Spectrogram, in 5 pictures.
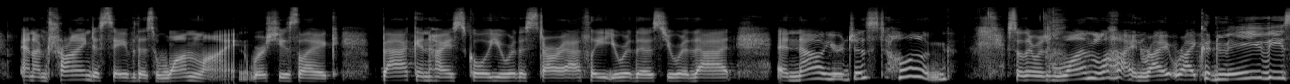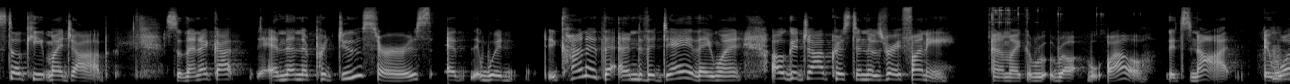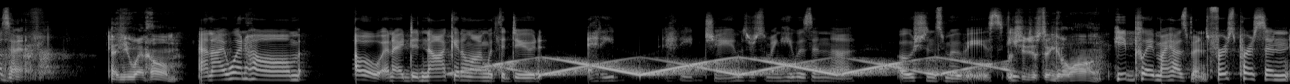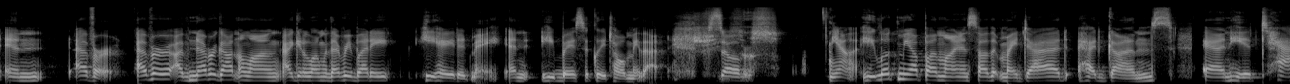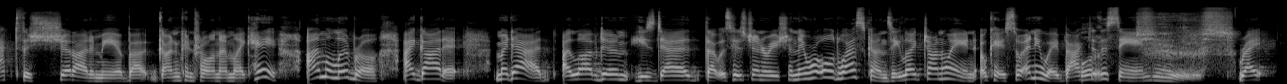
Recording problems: squashed, flat; heavily
thin; somewhat; fading below 400 Hz
jangling keys; noticeable; from 23 to 24 s; peak 7 dB below the speech
siren; loud; from 30 to 36 s; peak level with the speech

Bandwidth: 15 kHz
